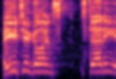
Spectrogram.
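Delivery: high, put-on teasing question; Larry impression. Larry teasing Moe and Curly as they hug, imitated high. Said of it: "And Larry's like".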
